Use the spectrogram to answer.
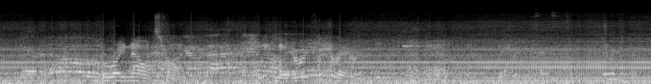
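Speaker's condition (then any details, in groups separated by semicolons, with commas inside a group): No condition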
